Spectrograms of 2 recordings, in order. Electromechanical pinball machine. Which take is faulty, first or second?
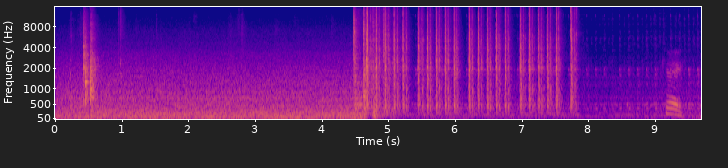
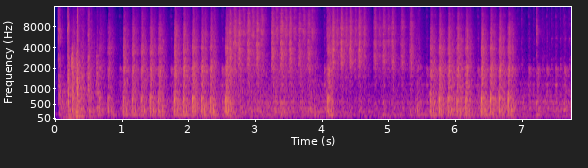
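first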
